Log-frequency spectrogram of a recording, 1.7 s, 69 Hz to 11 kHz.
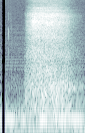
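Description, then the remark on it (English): A single slow breath drawn through the nose, a soft airy hiss that swells and then fades over about a second, heard alone with a faint low hum underneath. “When you're feeling stressed, just take a moment and breathe in and out 5 times in your nose.”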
